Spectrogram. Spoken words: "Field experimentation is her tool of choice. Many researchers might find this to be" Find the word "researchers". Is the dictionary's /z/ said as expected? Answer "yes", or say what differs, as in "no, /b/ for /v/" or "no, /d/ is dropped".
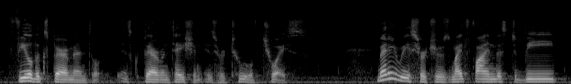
yes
